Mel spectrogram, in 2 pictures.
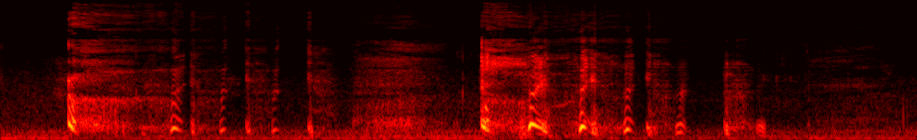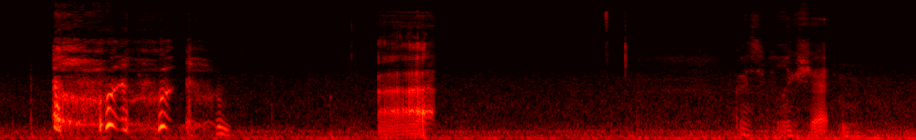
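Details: A sick adult, sweaty yet feeling cold, gives several short bouts of harsh, hacking coughs and throat clearing, with a burp-like sound near the end.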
